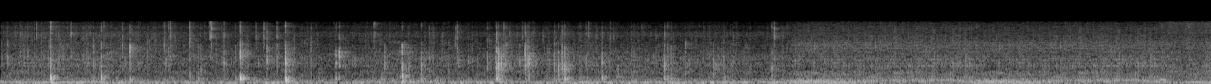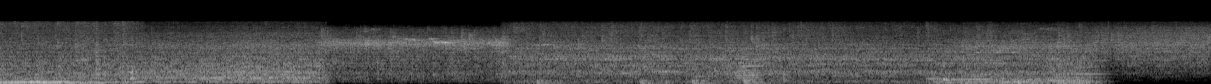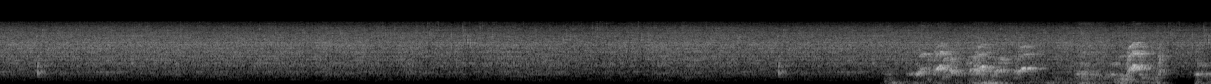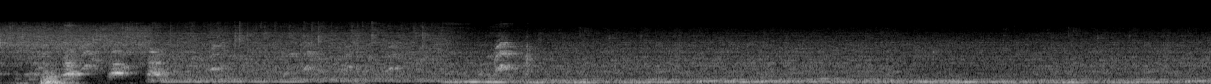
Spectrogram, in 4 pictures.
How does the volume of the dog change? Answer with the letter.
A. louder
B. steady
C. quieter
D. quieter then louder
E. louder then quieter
C.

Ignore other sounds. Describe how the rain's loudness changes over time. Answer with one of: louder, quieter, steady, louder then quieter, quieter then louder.
quieter.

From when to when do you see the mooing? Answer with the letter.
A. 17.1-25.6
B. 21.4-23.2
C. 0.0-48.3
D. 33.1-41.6
B.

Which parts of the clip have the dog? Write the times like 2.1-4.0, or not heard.
33.1-41.6.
